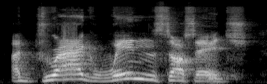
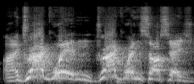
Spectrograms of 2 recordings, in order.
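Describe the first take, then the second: First: "drag win" split and said very slowly; slow correction. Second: Loud, insistent shouting; shouting demand. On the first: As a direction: spell out "drag win" slowly, both syllables stressed. Customer corrects dragon mishearing. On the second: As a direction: bellow the order at him. Customer demands sausage. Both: Acted.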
